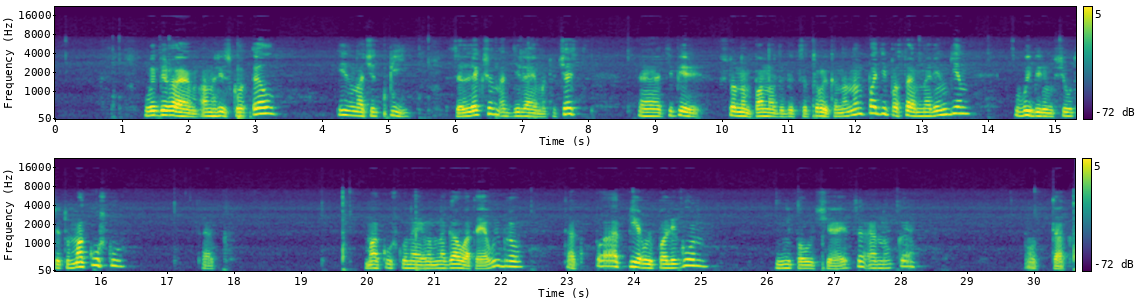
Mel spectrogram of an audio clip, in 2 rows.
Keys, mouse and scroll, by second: 0.9 click, 1.6 click, 2.9 l, 5.0 p, 6.8 shift+middle click, 8.1 middle click, 11.4 KP_3, 13.1-15.2 drag, 16.1-17.2 middle drag, 18.0-19.5 middle drag, 19.7 click, 20.8 KP_1, 22.6-24.1 drag, 24.9-26.6 middle drag, 26.9 KP_1, 28.1-30.2 drag.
